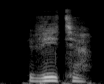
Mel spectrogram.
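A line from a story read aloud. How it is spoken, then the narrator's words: Sleepy whisper. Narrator (Russian): прошептала как бы сквозь сон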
